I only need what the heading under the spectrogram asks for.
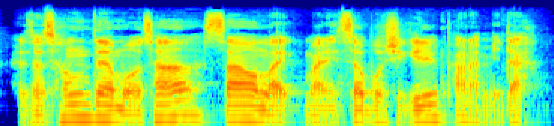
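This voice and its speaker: Deep-voiced man teaching English phrases. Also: vocal fry. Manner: explains phrases slowly, reading example lines with lively pitch. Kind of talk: Korean-language English lesson.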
